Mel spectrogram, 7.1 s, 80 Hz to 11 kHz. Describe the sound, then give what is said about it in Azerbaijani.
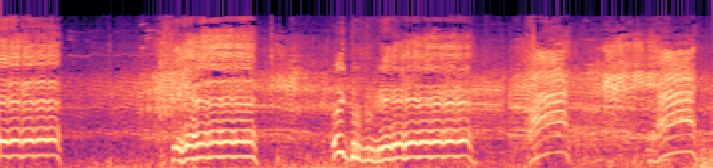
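A flock of sheep bleating at a winter pasture on the Baku–Shamakhi road: many loud, wavering bleats that overlap and repeat throughout, with a steady rustling background. “Həmsöhbətim Elxanın 700 baş qoyunu var.”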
